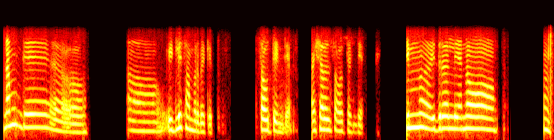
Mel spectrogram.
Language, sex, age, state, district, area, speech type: Kannada, female, 18-30, Karnataka, Koppal, urban, conversation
